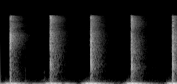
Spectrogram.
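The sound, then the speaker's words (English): Five sharp hand claps land at a steady, even pace, each one a crisp, bright smack with a short tail, like a single person clapping alone with no voices. “Just want a just quick round of applause and that.”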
